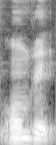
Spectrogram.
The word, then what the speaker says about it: hombre: The H of hombre is silent.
